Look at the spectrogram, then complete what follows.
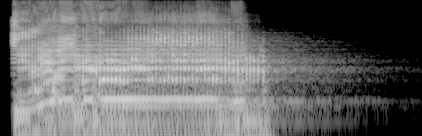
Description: Moa Pet battle end; Warframe; Pets; Tenacious

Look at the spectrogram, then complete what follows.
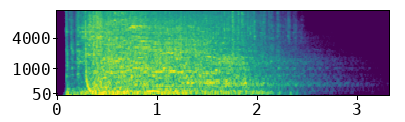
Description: Lasrian Tank Infested Vocal Pain; Enemies; Barks; Warframe

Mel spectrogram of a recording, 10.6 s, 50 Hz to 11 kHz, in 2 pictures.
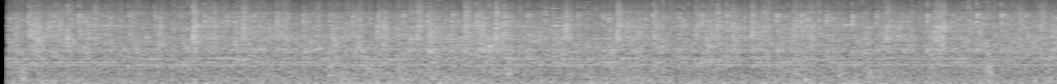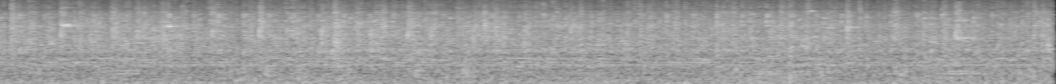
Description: Elevator Pillar Loop A; Warframe; Ambience; Grineer; Grn Elevator Hell 1

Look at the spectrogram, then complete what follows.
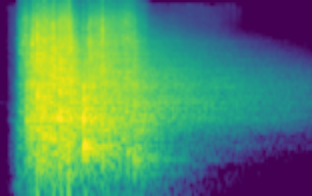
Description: Box Of Trash Rustle

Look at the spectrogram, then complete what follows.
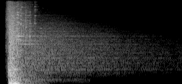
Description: Weakpoint Impact; Enemies; Lasrian Tank; Warframe

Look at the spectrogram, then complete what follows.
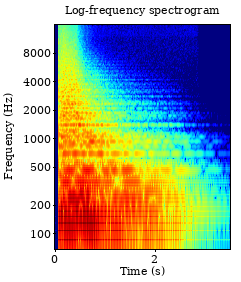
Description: Shawzin Hirajoshi Chord E; Music; Warframe; Zariman Shawzin

